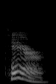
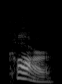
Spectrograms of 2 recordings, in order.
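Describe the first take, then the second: First: Chicago accent, with a fronted vowel. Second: Los Angeles accent, with the final r pronounced. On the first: "In Chicago, it's care" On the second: "I pronounce the R"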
